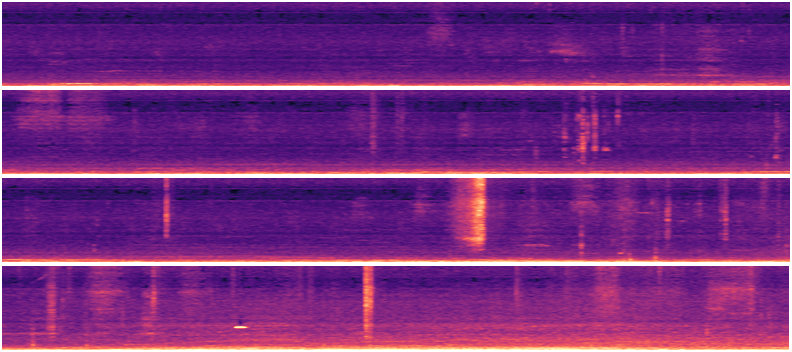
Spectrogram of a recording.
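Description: Low, steady rumble of a car heard from inside its cabin while it sits in stopped traffic. It grows louder over the last few seconds as the car gets moving.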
